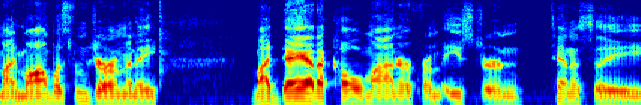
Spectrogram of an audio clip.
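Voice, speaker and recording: Bright and sharp in tone, a man talks with a Southern accent. The recording is very clean, with a silent background. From US South, Charlotte, North Carolina. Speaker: fishing guide and YouTuber. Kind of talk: interview. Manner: casual, conversational.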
